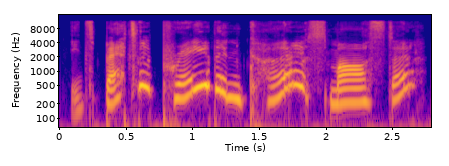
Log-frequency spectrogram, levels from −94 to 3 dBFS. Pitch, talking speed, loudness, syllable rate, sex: 300 Hz, 130 wpm, -17 LUFS, 5.0 syllables/s, female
